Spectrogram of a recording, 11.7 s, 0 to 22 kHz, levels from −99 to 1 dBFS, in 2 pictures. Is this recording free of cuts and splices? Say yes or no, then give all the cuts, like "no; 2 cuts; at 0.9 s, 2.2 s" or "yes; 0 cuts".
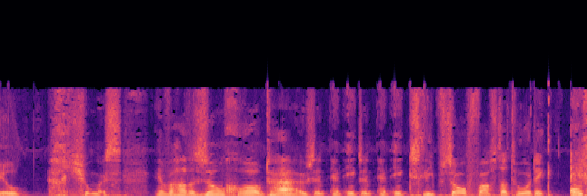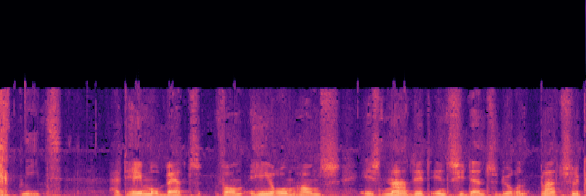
no; 2 cuts; at 1.5 s, 3.6 s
